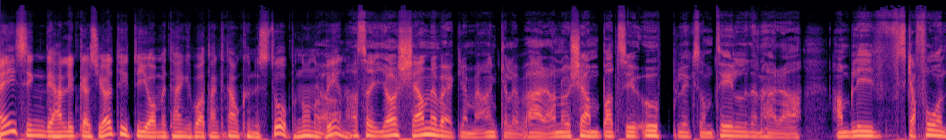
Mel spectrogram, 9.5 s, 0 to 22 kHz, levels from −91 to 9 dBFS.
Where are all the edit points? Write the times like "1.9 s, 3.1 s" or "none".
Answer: none

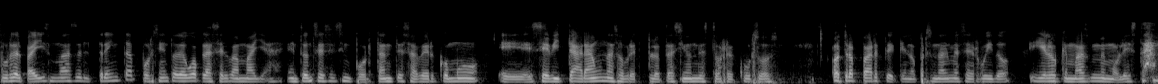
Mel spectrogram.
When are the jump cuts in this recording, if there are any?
2.0 s, 4.9 s

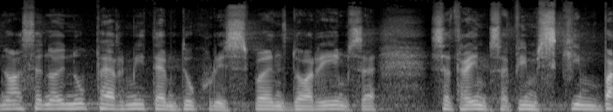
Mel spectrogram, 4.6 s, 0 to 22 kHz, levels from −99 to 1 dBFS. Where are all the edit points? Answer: 2.1 s, 3.7 s

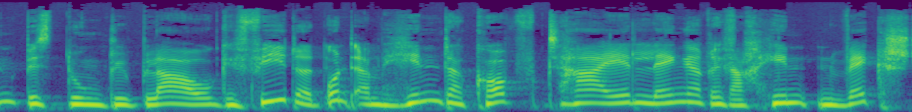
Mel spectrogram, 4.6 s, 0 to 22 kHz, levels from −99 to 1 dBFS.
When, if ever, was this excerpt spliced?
1.6 s, 2.7 s, 3.6 s

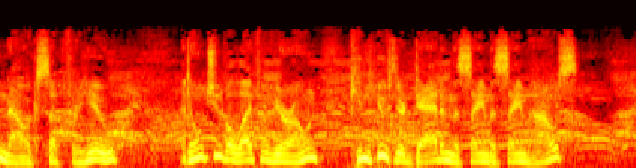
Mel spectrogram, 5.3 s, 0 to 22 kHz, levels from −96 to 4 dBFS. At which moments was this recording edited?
1.5 s, 1.9 s, 3.2 s, 4.1 s

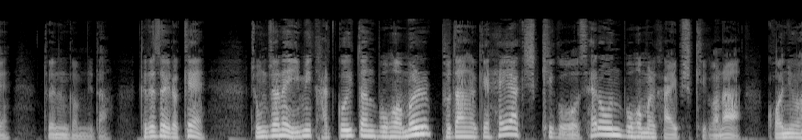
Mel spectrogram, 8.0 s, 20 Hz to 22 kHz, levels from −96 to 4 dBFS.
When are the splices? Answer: none

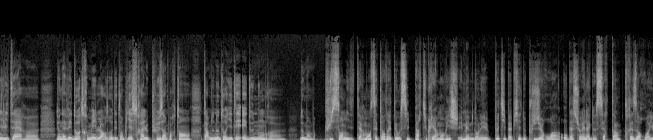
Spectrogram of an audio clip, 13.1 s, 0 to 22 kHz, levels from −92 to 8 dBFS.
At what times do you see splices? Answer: 11.4 s, 11.8 s

